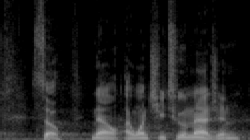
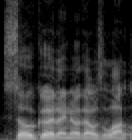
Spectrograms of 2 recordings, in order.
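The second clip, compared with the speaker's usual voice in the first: louder, bright cheering praise; 8 dB louder, faster than usual. Acted. Teacher praising class after a tough sequence, loud. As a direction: cheer them on after the hard part.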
